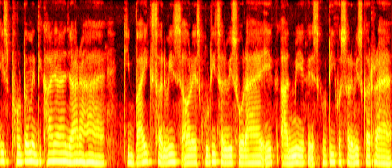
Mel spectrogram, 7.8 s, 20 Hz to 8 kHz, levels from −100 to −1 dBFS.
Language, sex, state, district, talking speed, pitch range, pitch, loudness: Hindi, male, Bihar, West Champaran, 190 wpm, 120-140 Hz, 125 Hz, -13 LUFS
